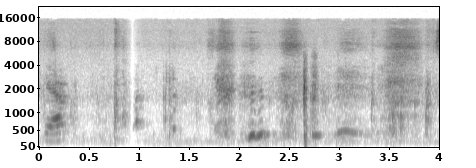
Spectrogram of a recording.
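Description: Quiet, breathy human voices: a short spoken reply at the start, then soft murmurs and breaths, with a single sharp knock about two and a half seconds in.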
